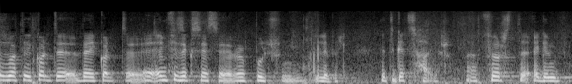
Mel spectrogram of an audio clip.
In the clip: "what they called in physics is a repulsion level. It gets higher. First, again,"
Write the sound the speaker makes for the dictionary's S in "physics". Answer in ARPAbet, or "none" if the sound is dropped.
S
